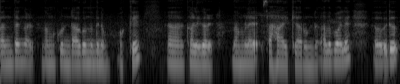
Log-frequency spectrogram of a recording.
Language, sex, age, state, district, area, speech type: Malayalam, female, 18-30, Kerala, Malappuram, urban, spontaneous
